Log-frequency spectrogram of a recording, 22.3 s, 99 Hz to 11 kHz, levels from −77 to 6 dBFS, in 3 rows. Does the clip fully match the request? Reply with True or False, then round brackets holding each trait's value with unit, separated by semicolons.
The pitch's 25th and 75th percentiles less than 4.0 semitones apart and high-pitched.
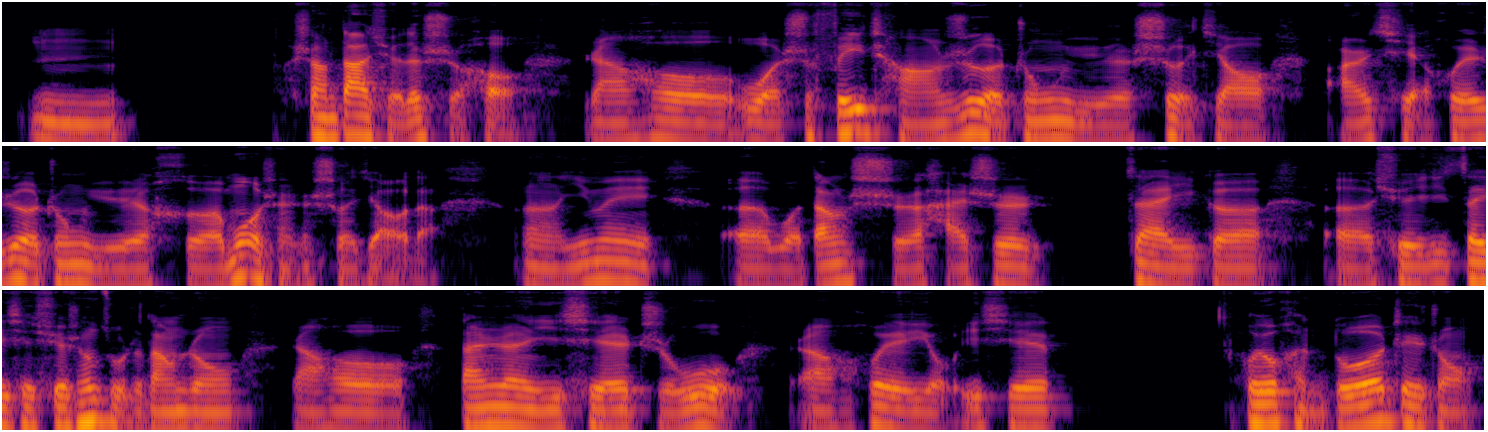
False (2.4 semitones; 100 Hz)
